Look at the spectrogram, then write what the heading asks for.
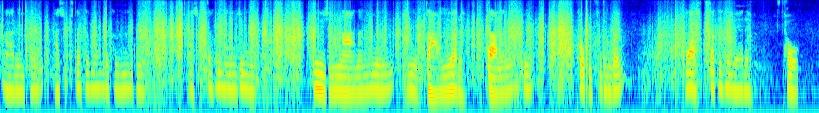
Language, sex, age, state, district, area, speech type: Bodo, female, 45-60, Assam, Baksa, rural, spontaneous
